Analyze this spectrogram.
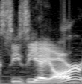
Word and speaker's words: Zar: Can you spell it? Is it like CZAR?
